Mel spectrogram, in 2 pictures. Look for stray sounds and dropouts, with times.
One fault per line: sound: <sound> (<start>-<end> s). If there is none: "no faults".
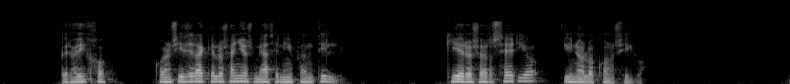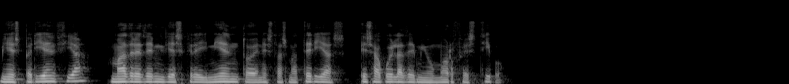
no faults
